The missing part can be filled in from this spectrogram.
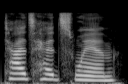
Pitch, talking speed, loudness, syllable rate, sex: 220 Hz, 140 wpm, -17 LUFS, 2.5 syllables/s, female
